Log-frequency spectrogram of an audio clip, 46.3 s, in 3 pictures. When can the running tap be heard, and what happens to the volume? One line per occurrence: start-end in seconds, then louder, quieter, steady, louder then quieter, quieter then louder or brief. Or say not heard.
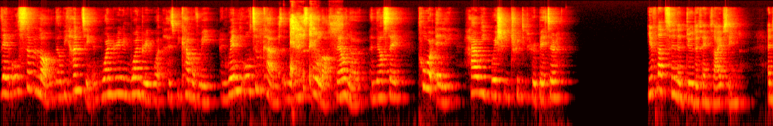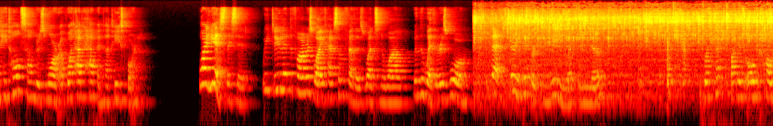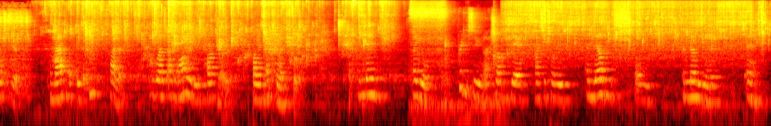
24.9-46.3 steady.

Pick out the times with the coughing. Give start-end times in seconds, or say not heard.
5.0-6.9.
